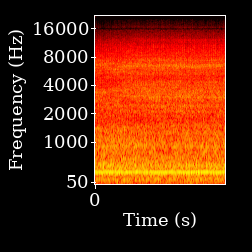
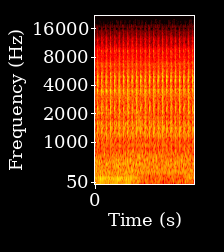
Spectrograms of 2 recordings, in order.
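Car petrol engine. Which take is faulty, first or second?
second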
